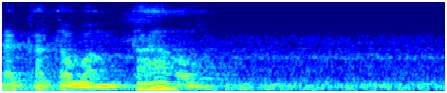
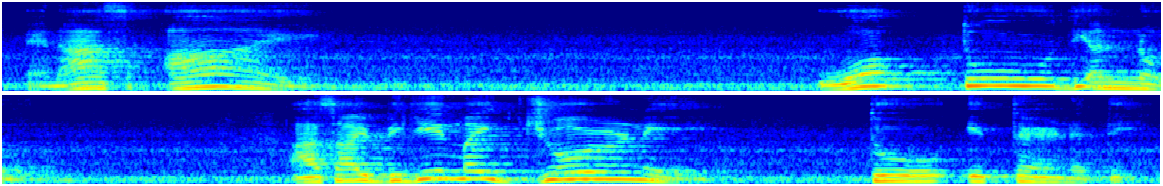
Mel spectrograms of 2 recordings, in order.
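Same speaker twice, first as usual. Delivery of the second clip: fervent testimony; 4 semitones higher, 3 dB louder, slower than usual. Real, not acted. Solemn rising testimony.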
